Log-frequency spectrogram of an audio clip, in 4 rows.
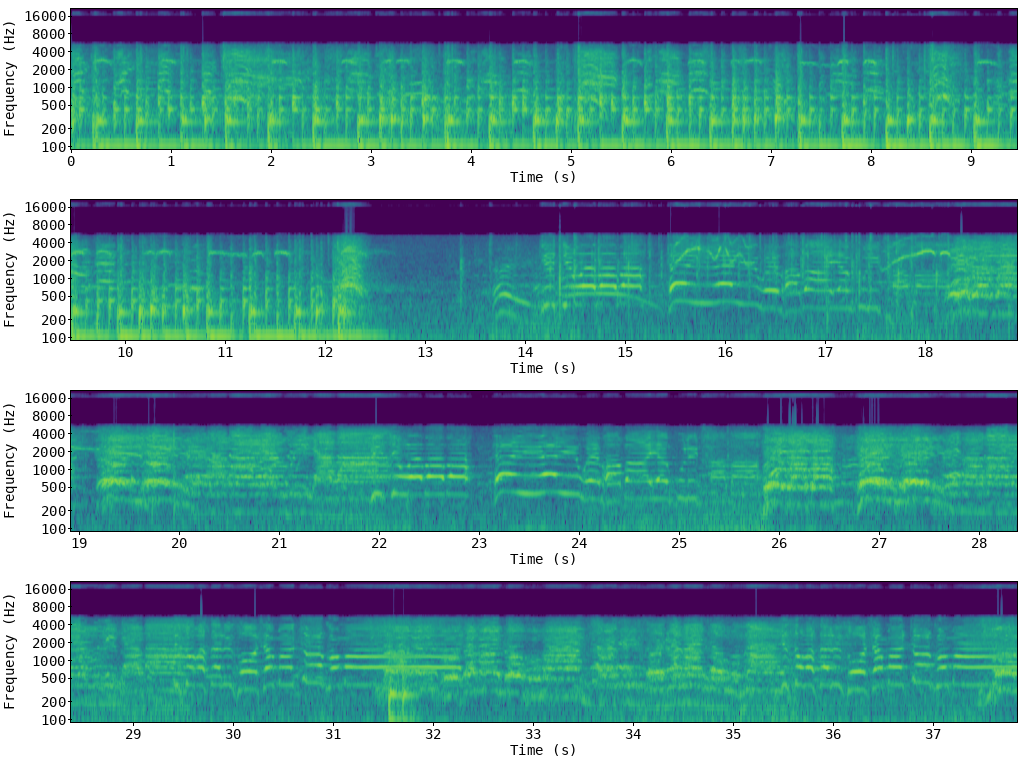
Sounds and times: Street performers 0:00.0 - 0:37.8

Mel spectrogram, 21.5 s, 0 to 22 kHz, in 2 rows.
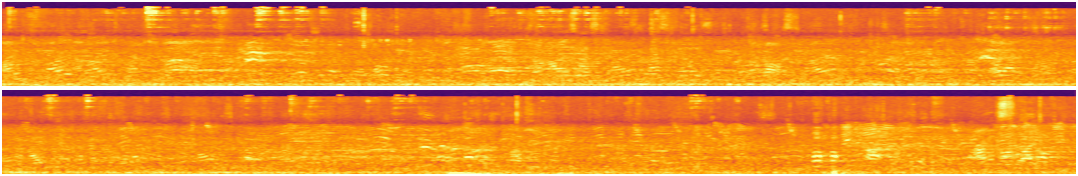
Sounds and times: train 0:00.0 - 0:15.0
pedestrians 0:00.0 - 0:21.4

